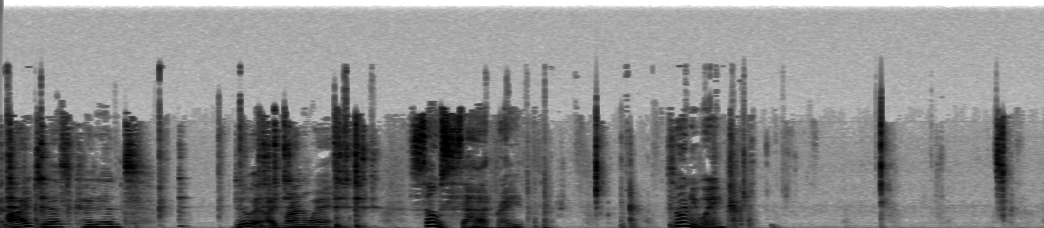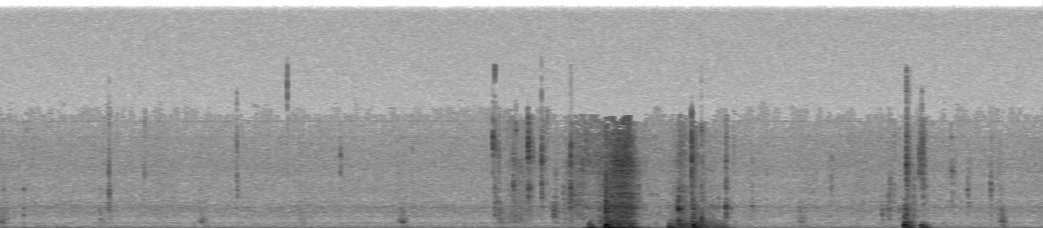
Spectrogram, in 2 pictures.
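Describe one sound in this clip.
A middle-aged woman talks calmly close by.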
